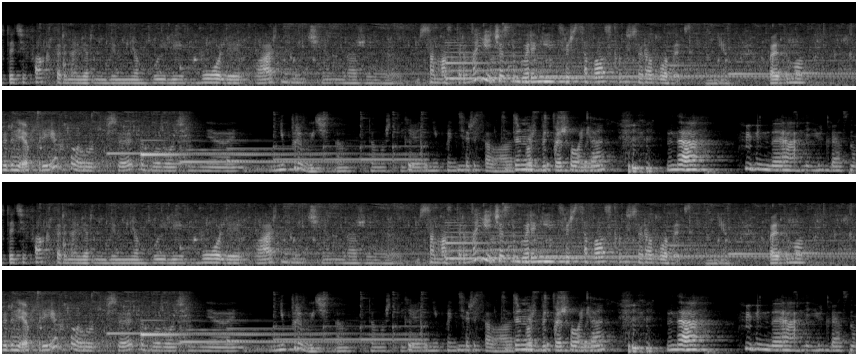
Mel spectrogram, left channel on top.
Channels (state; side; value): identical; both; correlation 1.00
